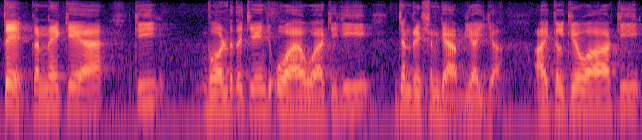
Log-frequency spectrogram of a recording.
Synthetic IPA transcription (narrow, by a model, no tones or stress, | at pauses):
t̪eːkənːẽːkeɛː | kɪ | ʋəːɾlɖd̪eːt͡ʃẽːnd͡ʒoːaɦoːɛːkiki | d͡ʒənɾeːʃənɡɛːb̚biːaːiːɡaː | aːɪkəlkeoːaːkɪ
